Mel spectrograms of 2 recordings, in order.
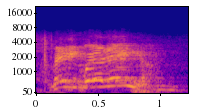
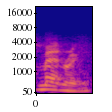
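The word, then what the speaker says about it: Mainwaring: Main wedding. Ah, do sit down. Thank you. Actually, it's pronounced maning.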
